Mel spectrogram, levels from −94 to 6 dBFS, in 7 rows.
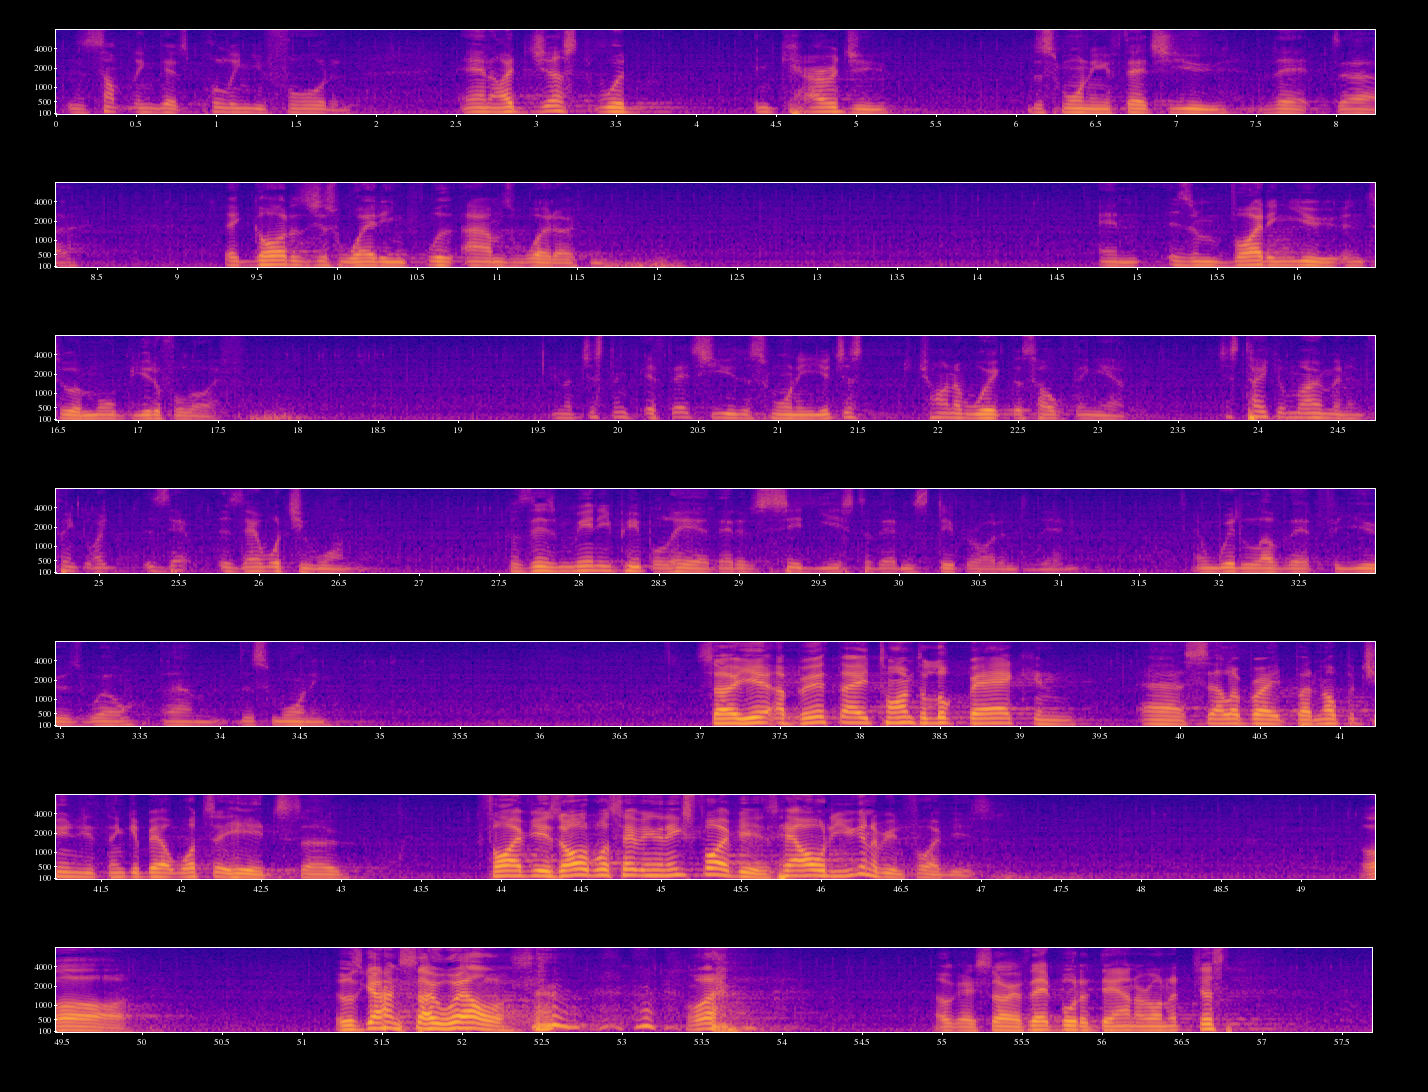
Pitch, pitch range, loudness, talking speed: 130 Hz, 120-150 Hz, -23 LUFS, 160 wpm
